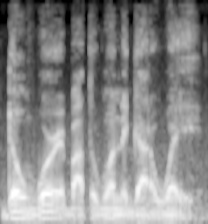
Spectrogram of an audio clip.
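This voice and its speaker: Very deep, gravelly gang boss. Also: male voice, a little hiss or hum. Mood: stern. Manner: slow, authoritative, stern. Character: calm, commanding older male gang boss. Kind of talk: video game cutscene acting.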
